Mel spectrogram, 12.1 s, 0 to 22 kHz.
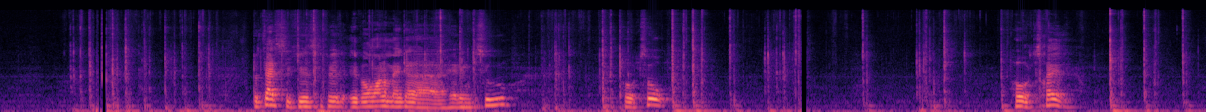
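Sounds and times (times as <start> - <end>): computer keyboard keystrokes: 0.7 - 2.2, 3.1 - 8.0, 8.6 - 10.4, 11.1 - 12.0.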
